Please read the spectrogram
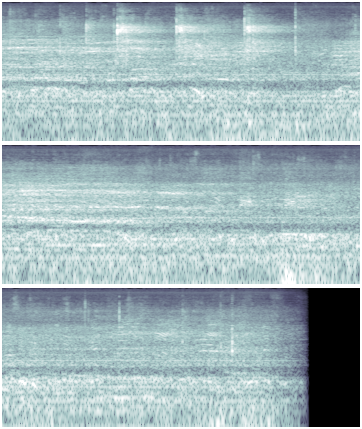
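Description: Voices and hall noise in a large arena. About a second in come three sharp slaps, about two-thirds of a second apart.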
